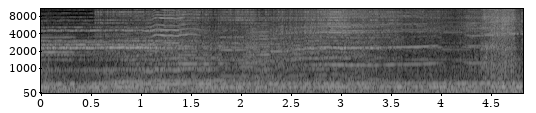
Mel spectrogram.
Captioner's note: gate creaks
